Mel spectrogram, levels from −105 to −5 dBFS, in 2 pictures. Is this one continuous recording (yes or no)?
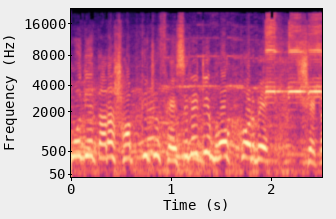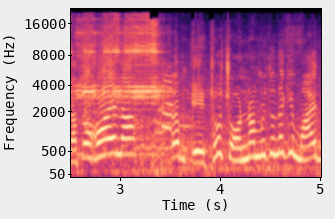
no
